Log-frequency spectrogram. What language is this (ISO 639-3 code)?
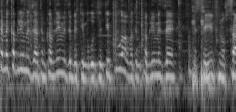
heb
